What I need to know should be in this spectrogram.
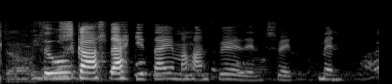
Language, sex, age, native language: Icelandic, female, 13, Icelandic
